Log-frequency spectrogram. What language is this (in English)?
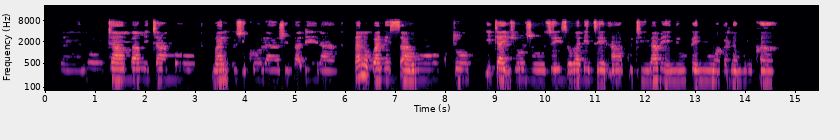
Ndau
